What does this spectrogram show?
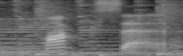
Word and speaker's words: Moksa: Am I saying it right? Moksa? It's Moksa.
